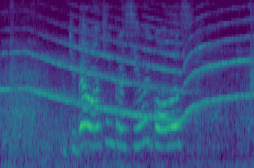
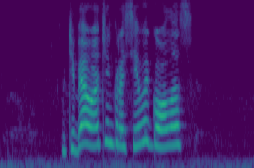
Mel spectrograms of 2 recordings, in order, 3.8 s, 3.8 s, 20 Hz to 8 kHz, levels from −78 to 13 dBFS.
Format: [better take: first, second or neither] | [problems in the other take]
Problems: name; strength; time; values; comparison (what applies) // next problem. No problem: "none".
second | background sound (Motor vehicle (road) / Siren); 5 dB below the speech // room echo; dies away in 0.2 s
